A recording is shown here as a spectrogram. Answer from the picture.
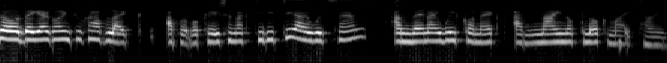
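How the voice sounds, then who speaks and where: A woman with a Spanish accent and a fairly high pitch speaks at a moderate pace, with ordinary pitch variation and big swings in loudness. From Spain. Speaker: primary school teacher. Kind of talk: casual chat. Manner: animated.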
